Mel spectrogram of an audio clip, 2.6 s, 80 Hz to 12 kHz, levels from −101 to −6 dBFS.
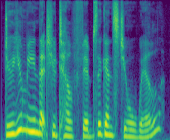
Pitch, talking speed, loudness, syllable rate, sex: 220 Hz, 235 wpm, -17 LUFS, 4.7 syllables/s, female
